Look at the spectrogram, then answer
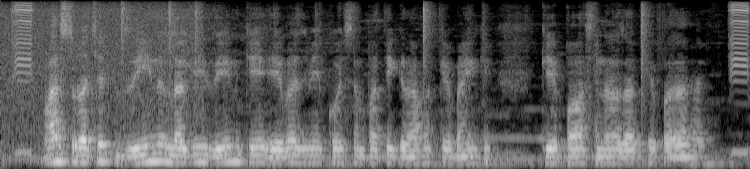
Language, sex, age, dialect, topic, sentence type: Magahi, male, 25-30, Central/Standard, banking, statement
